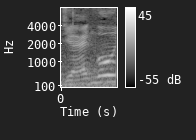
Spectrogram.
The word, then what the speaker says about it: Django: सवाल है कि यह जंगो या डिंगो इसको जो भी आप प्रस कर लेकिन इसे हम लोग जंगो ही बोलते हैं डी को साइलेंट रखते तो चलो यह तो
